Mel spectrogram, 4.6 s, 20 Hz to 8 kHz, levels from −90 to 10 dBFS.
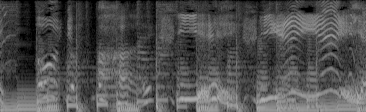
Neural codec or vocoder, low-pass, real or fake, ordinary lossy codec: none; none; real; none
